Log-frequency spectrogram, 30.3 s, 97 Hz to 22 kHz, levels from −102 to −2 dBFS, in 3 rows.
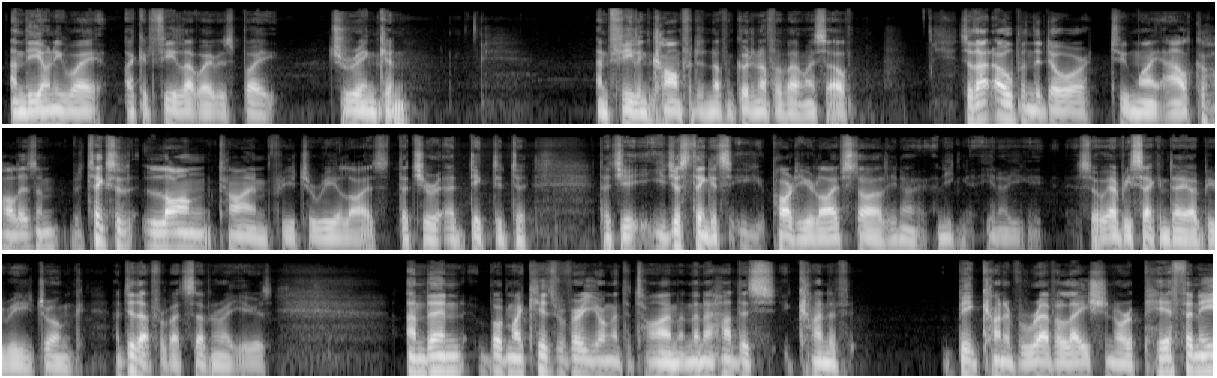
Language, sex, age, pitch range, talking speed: English, male, 40-59, 85-100 Hz, 190 wpm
